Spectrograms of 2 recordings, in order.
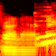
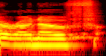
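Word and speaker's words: Ronove: I was definitely a ronov until I realized that it's actually kind of important that his name is three syllables long yeah totally for what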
